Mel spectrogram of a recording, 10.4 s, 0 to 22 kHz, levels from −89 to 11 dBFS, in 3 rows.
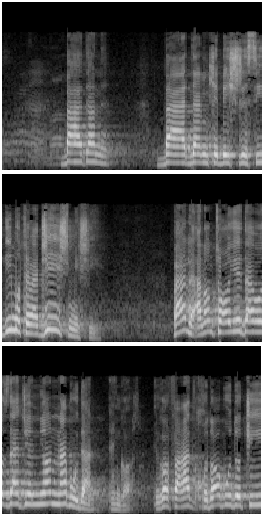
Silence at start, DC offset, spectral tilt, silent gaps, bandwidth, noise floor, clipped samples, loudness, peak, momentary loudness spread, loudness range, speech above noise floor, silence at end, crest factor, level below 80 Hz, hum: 0.65 s; under 0.1%; -3.5 dB/octave; none; 11 kHz; -48 dBFS; under 0.1%; -13 LUFS; 0 dBFS; 12 LU; 1 LU; 35 dB; 0 s; 14 dB; -64 dBFS; none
